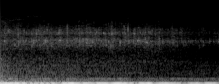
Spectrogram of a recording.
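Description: Channel logo sting music: a deep boom with a sustained low rumble and a high shimmer above it.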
